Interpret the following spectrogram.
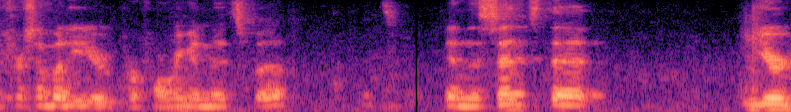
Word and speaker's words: mitzvah: Now, that gives us the letters and vowels to spell mitzvah.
